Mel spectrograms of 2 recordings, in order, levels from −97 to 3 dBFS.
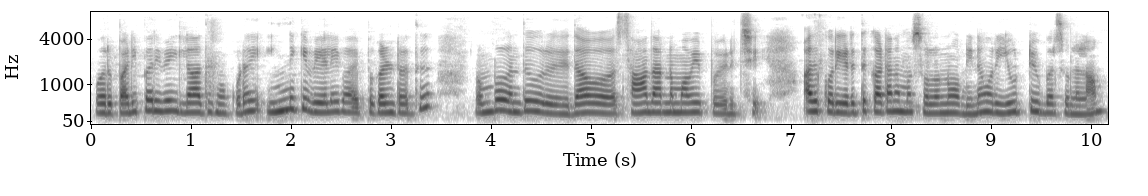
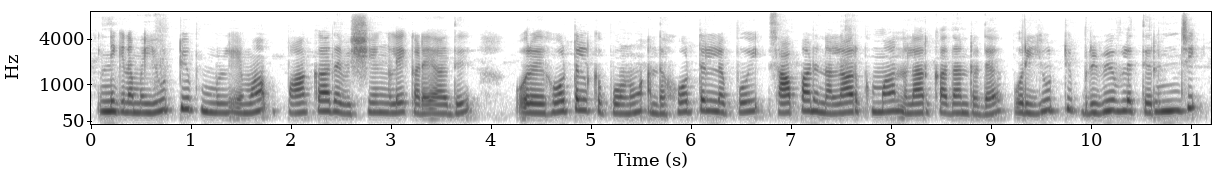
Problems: low volume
